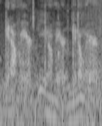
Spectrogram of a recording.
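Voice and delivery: urgent whisper; hushed urging. Real, not acted. Player luring an enemy in the game, whispering. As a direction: whisper it low, coaxing them closer.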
